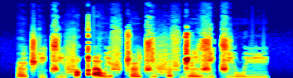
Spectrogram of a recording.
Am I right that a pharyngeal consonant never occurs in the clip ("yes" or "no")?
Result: yes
